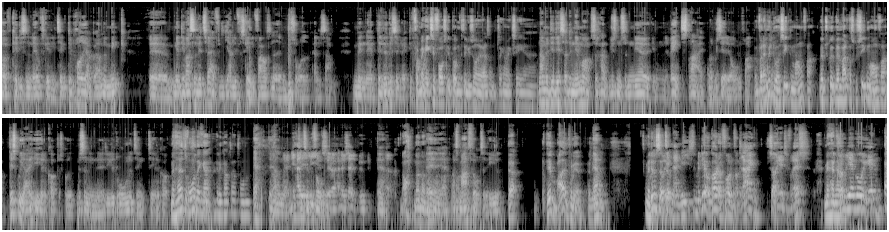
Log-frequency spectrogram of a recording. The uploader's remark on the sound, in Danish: Ja, og så lærer vi, at teknik kan ødelægge hvad som helst. Lyden eskalerer i frygtelighed.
